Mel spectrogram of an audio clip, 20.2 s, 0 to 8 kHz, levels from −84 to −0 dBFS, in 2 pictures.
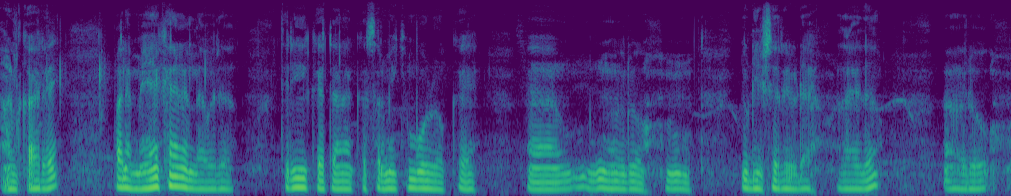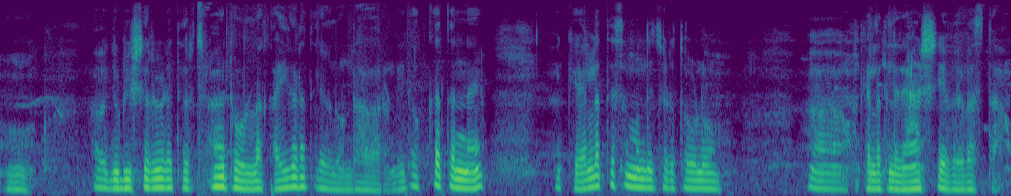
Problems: low volume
